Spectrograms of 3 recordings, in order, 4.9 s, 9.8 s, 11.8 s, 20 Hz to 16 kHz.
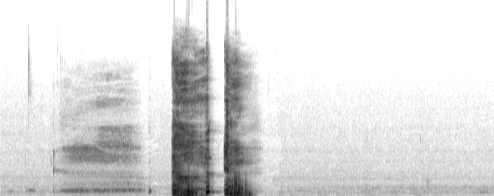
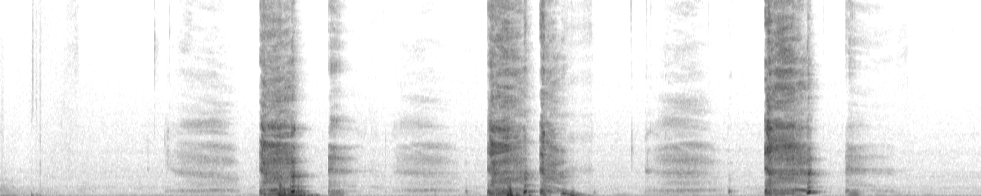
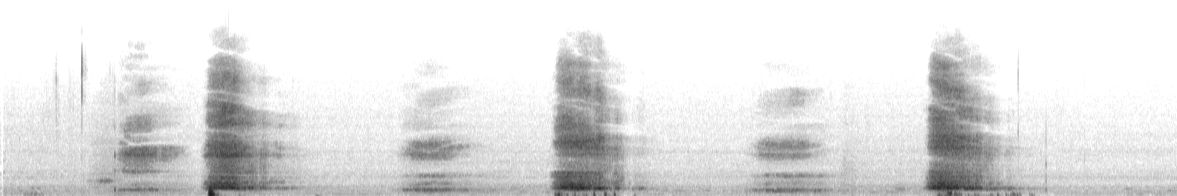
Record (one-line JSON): {"cough_length": "4.9 s", "cough_amplitude": 32767, "cough_signal_mean_std_ratio": 0.25, "three_cough_length": "9.8 s", "three_cough_amplitude": 7815, "three_cough_signal_mean_std_ratio": 0.34, "exhalation_length": "11.8 s", "exhalation_amplitude": 17860, "exhalation_signal_mean_std_ratio": 0.32, "survey_phase": "alpha (2021-03-01 to 2021-08-12)", "age": "18-44", "gender": "Female", "wearing_mask": "No", "symptom_cough_any": true, "symptom_shortness_of_breath": true, "symptom_fatigue": true, "symptom_fever_high_temperature": true, "symptom_headache": true, "symptom_change_to_sense_of_smell_or_taste": true, "symptom_loss_of_taste": true, "symptom_onset": "7 days", "smoker_status": "Never smoked", "respiratory_condition_asthma": true, "respiratory_condition_other": false, "recruitment_source": "Test and Trace", "submission_delay": "1 day", "covid_test_result": "Positive", "covid_test_method": "RT-qPCR", "covid_ct_value": 15.8, "covid_ct_gene": "ORF1ab gene", "covid_ct_mean": 17.0, "covid_viral_load": "2600000 copies/ml", "covid_viral_load_category": "High viral load (>1M copies/ml)"}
